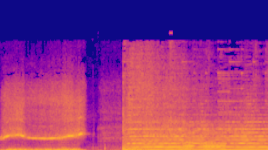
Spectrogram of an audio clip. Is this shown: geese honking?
no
